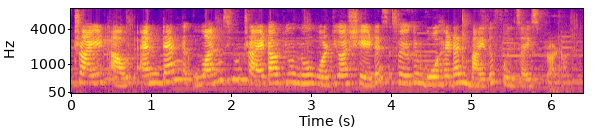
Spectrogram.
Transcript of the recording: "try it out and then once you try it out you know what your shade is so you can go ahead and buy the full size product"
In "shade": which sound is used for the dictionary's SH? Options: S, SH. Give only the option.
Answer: SH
